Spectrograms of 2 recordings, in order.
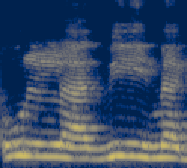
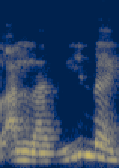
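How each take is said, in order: First: The word begins with a 'u' vowel. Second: The word begins with an 'a' vowel. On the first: The speaker calls it wrong. "suka dibaca ulladzina" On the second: The speaker calls it right. "padahal itu alladzina"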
